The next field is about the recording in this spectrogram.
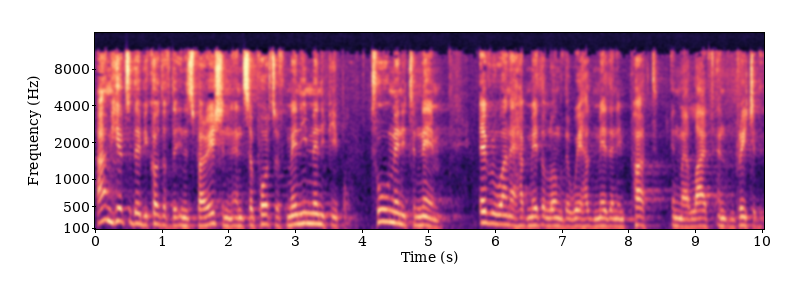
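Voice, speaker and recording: A man with an Eritrean accent, fairly high pitch, ordinary pitch variation and a fairly quick pace. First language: Saho. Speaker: politician. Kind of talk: parliamentary maiden speech. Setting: parliament chamber. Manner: formal.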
